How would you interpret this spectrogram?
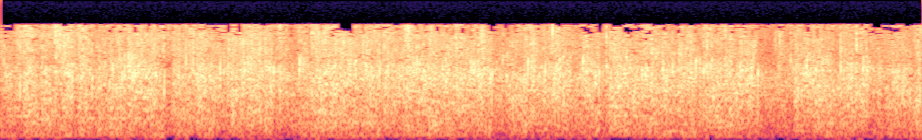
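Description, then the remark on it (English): Steady, dense applause from an audience at a meeting after a speech fills the whole stretch, a loud continuous wash of many hands clapping with no talking over it. “Give yourselves a hand back there.”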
